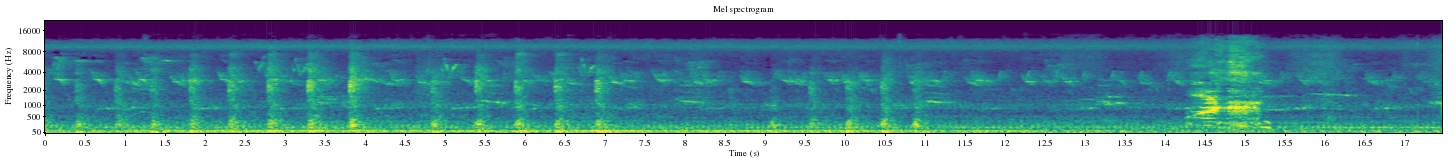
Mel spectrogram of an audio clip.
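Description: Birds chirping over and over, short calls each falling in pitch, about two a second, over a low steady hum that fades out about twelve seconds in. Near the end a single louder cry falls in pitch over about a second.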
